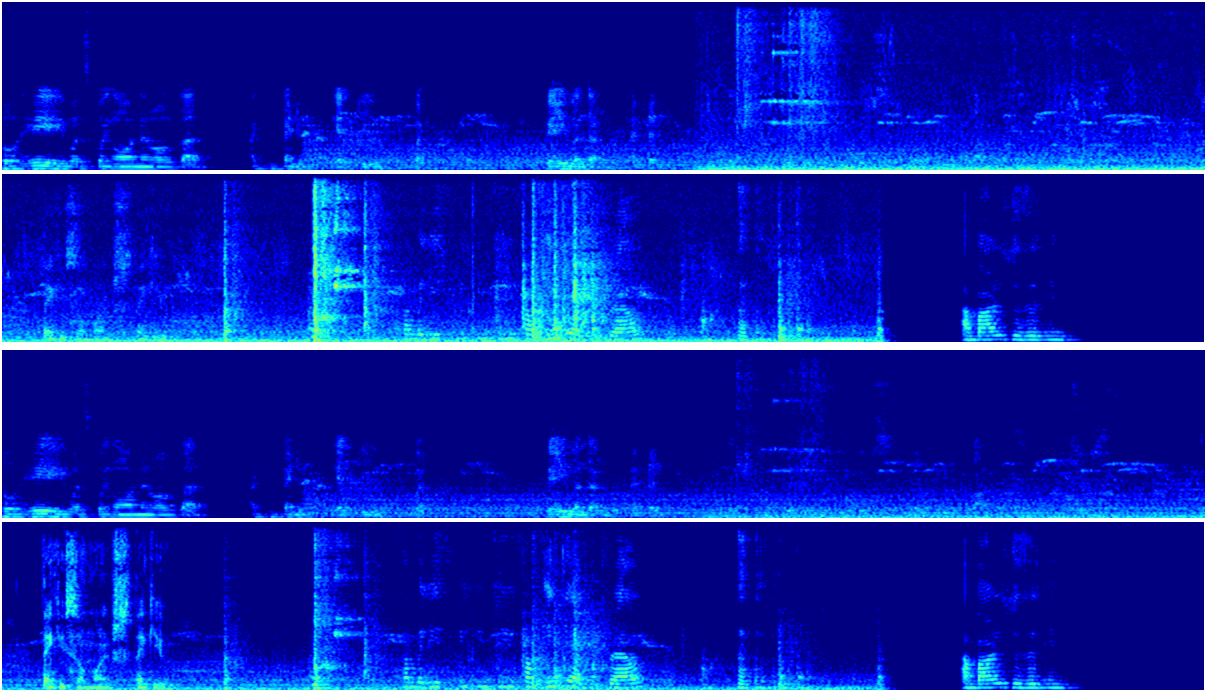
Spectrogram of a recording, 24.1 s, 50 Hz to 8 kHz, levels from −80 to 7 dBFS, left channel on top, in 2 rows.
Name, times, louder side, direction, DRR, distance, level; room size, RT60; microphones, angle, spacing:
voice 1, 0.0-2.0 2.5-4.3 5.1-6.7 6.9-10.4 10.7-11.1, equal, 30° left, 1.6 m, -52 dB
sound 1, 3.0-18.8, left 1 dB, 50° left, 1.2 m, -53 dB
sound 2, 6.9-20.8, left 8 dB, 70° left, 0.3 m, -42 dB
voice 2, 12.4-13.8, right 5 dB, 50° right, 0.4 m, -40 dB
voice 3, 16.0-18.5 19.4-20.0 21.6-22.7, right 1 dB, 5° right, 1.1 m, -43 dB
6.7 x 3.4 x 4.9 m
head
